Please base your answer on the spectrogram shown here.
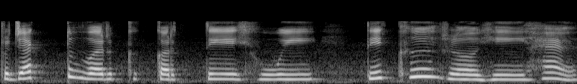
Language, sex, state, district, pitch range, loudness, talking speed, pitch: Hindi, male, Punjab, Fazilka, 230-275 Hz, -16 LUFS, 70 wpm, 245 Hz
